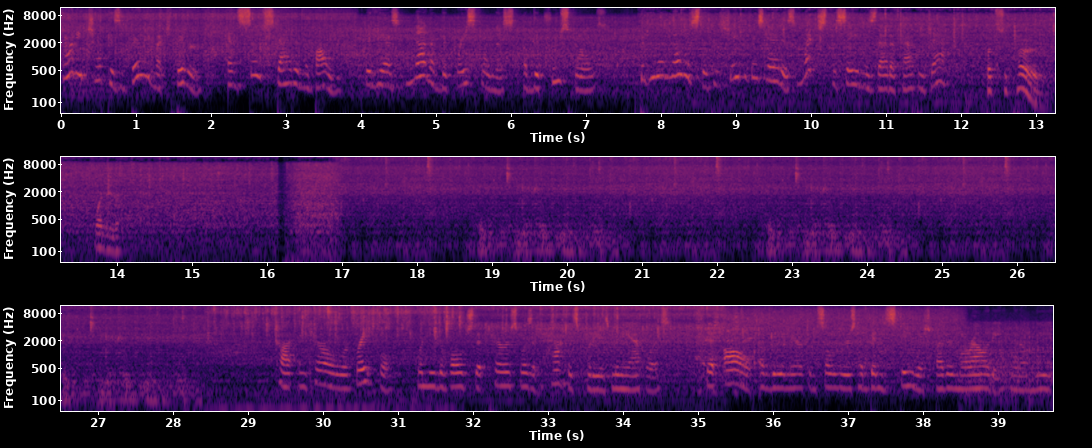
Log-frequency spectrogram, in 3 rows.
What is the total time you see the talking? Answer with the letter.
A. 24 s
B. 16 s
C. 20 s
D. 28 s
A.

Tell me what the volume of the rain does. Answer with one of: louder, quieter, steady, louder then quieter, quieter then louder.
steady.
